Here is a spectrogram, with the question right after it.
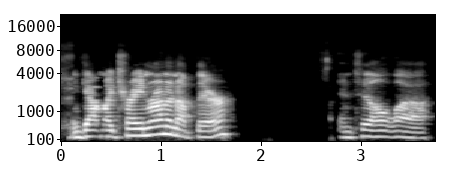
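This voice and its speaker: A man telling stories in casual chat, halting and rambling, laughing often as he goes. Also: fairly high pitch, sharp tone, lo-fi sound. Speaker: guest, local business owner.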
